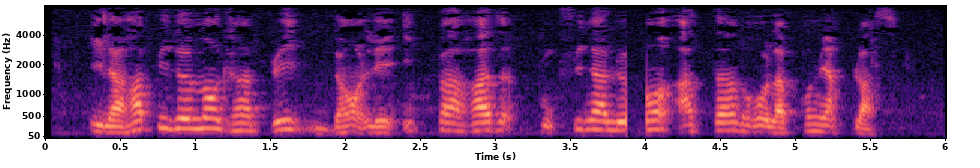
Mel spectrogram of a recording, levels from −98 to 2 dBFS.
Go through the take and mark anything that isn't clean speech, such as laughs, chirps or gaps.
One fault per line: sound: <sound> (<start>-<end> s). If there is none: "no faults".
sound: dropout (3.9-4.0 s)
